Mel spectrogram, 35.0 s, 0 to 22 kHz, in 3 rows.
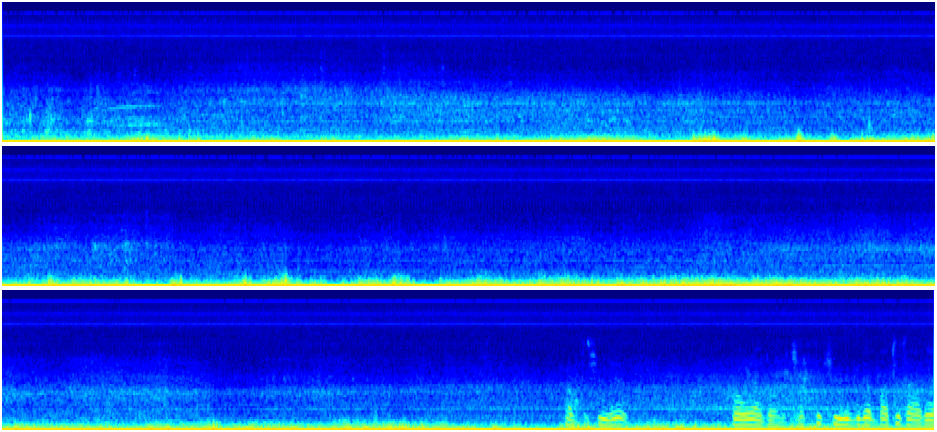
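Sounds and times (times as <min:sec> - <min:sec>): wind buffeting microphone: 0:00.0 - 0:34.9.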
